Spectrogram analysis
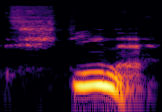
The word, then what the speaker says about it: Stein: But my real last name is pronounced Stine, but it looks like Stein. I've been called Stein my whole life, or Steiny, or Steeny, or Stainy, and I just whatever.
